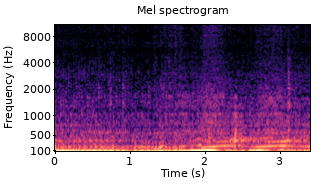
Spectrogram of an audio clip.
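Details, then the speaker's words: 1983 GMC Sierra 250ci straight-six, sat 17 years, running with the carb bowl filled and fuel drawn from a gas can: heavy rumble sagging and surging at idle. Owner suspects a clogged idle jet and leaks from split vacuum lines. Rough idle. "Idle Jet might be clogged for sure I can keep it maybe we're not getting that bunch of fuel flow"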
